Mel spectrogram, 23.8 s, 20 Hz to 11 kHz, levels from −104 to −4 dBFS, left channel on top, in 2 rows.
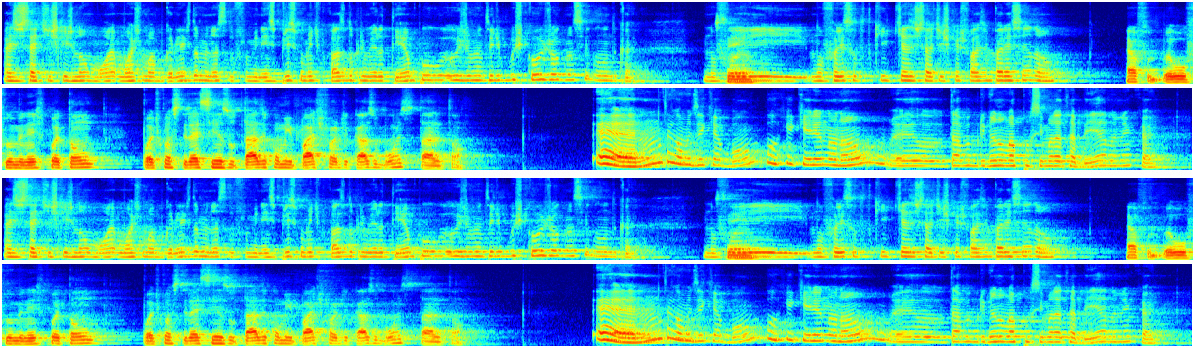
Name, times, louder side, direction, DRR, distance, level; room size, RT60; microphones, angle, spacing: voice 1, 0.0-6.3 7.0-10.5 17.8-23.5, left 1 dB, 15° left, 7 dB, 1.9 m, -27 dB
voice 2, 7.1-7.5 11.2-12.9 13.3-16.5, left 2 dB, 40° left, 10 dB, 0.7 m, -22 dB
21.5 x 16.0 x 9.7 m, 1.1 s
head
